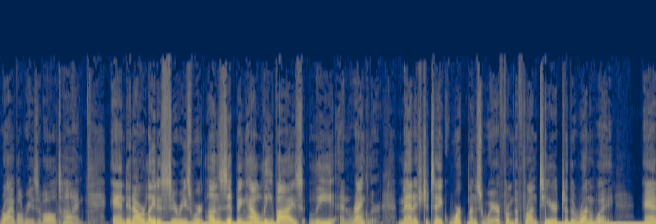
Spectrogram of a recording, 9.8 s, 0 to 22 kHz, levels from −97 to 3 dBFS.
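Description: At 1.95 s a DC step shifts the waveform's zero line by about -18 dBFS. A low thump marks it. The offset holds until 4.2 s, then drops back with another thump. After "workman's wear from the", at 8.19 s, it steps again and stays to the end.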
